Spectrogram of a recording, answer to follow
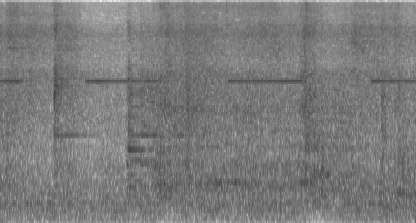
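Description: Rotor aluminium die-casting machine running, with a steady mechanical noise and several sharp clanks as its rotary table indexes to the next station. A thin, high beep-like tone sounds on and off.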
